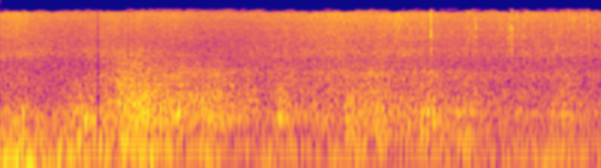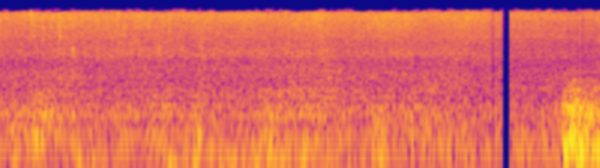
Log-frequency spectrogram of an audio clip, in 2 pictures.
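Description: Heavy rainstorm with strong wind: a steady rush of rain over a deep low rumble, swelling about a second in and again near the end.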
